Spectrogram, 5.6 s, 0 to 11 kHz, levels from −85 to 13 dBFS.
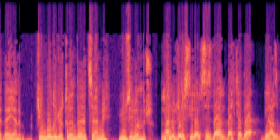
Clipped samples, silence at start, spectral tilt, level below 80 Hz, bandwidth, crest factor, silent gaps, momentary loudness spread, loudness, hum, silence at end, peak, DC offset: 6%; 0 s; -5 dB/octave; -30 dBFS; 11 kHz; 6 dB; none; 5 LU; -5 LUFS; none; 0 s; 0 dBFS; under 0.1%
